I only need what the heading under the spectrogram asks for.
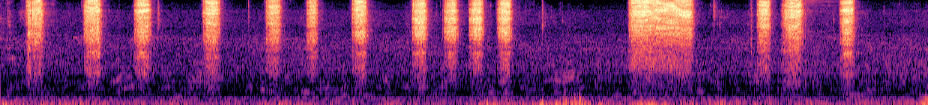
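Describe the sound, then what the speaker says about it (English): Short, sharp bursts of throttle body cleaner spray onto a Cub Cadet engine repeat a dozen times over a low background hum, with one longer hissing blast in the middle. "So I got some throttle body cleaner."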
